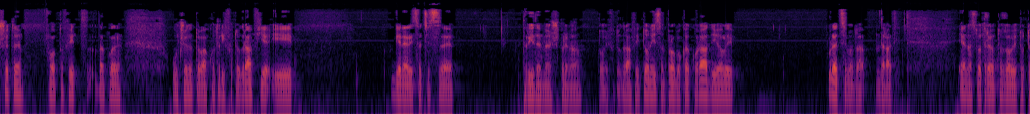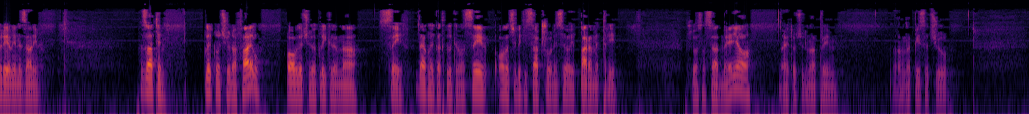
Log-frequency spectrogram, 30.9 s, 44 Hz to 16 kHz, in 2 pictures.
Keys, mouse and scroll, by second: 1.0 click, 13.5-14.7 drag, 18.5-22.2 drag, 26.3 click.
